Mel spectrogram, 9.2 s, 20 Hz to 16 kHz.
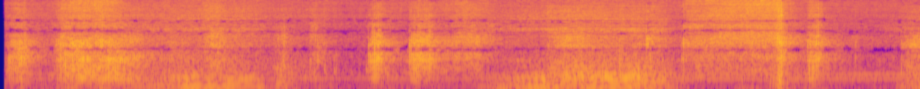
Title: SNORE like a BEAR 🤣 🐻 😂 🎭 2 (snore) |bear|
